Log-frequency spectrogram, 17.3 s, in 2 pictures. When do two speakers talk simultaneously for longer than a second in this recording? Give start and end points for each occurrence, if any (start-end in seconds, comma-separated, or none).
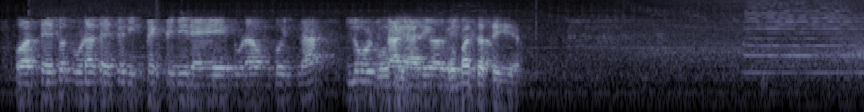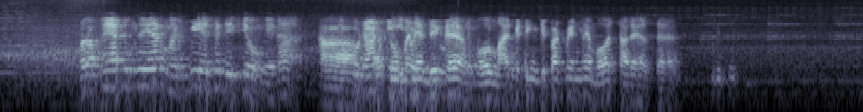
3.8-5.0, 12.0-13.8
